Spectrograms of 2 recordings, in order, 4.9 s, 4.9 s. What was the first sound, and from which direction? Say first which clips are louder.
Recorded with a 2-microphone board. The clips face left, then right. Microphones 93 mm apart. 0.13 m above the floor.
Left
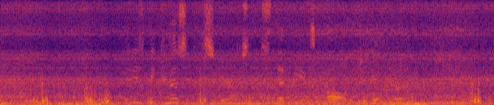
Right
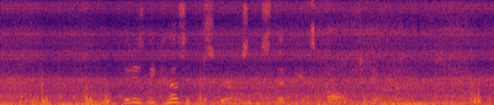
A man speaking: right 6 dB; 60° right (ahead or behind).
